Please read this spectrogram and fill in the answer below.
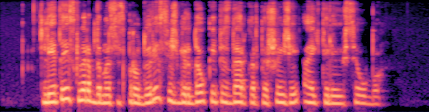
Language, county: Lithuanian, Kaunas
